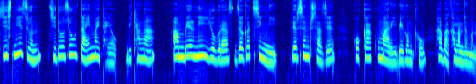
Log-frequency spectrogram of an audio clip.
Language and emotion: Bodo, neutral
